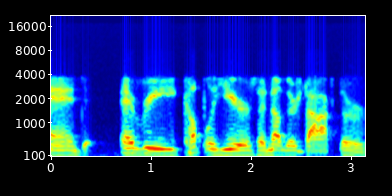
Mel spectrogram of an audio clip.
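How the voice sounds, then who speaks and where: With an American accent, a man speaks at medium pitch and a fairly slow pace. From New Jersey. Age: 60s. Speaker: caller. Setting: phone call. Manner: excitable.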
